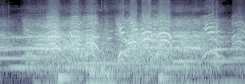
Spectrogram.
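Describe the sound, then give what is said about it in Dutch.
A large Extinction Rebellion protest crowd in the Netherlands, demonstrating against fossil fuel subsidies on a Saturday in late January, cheers and chants together, with hundreds of people along the side cheering on. Many voices rise and fall in loud, continuous waves of shouting. “En langs de kant staan nog eens honderden mensen ze aan te moedigen.”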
